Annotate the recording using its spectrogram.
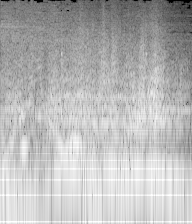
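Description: Logo sound effect of a car engine and skidding, squealing tyres, with music underneath; the screech grows stronger toward the end.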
